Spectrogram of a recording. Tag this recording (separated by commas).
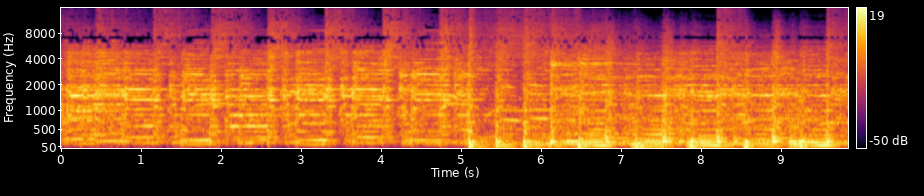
Music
